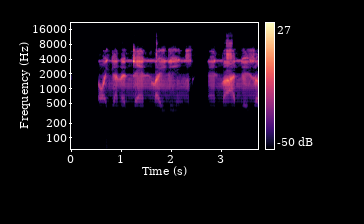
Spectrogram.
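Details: Electrolarynx speech after laryngectomy, from a neck-held vibrating device shaped into speech by lips, teeth and tongue; output sounds robotic.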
